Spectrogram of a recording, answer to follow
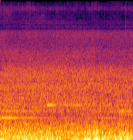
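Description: Steady low rumbling noise of a pan of salted water with potato cubes heating toward the boil on a gas burner.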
